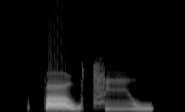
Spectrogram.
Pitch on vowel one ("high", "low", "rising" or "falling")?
low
